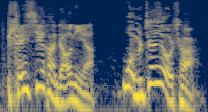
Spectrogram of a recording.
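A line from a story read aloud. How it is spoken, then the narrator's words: Shouting. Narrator (Chinese): 二头 嚷道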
